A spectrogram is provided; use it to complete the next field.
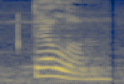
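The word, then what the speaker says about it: tell 'em: the last contraction is tellum which is the contraction of tell them I'm not pronouncing t in it but I'm saying tell them tell them Tommy tell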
